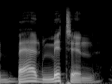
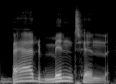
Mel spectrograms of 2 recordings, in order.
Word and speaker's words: badminton: game badminton now i kind of thought it was bad mitten that's kind of how i i said it i feel like but it's bad minton b-a-d-m-i m-i-n-t-o-n but actually i'm looking at the pronunciation guide and both are correct bad mitten and badminton are both fine uh so this is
